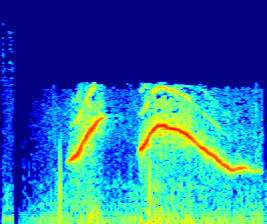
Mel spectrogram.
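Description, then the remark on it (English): A loud human whistle in two parts: a short rising note, then a longer tone that swoops up and glides slowly down, like an admiring wolf whistle. “The hot dogs at our concession stand do rate an appreciative whistle.”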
